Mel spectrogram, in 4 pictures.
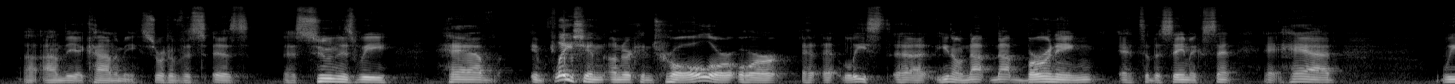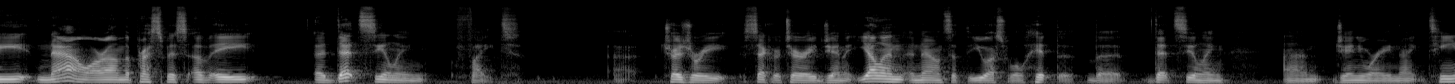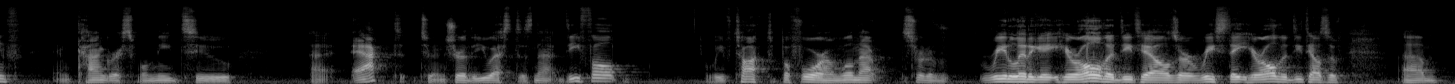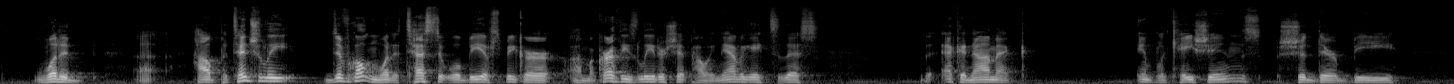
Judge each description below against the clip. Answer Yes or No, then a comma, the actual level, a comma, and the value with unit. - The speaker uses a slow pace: Yes, slow, 130 wpm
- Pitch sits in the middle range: No, low, 105 Hz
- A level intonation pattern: No, average, 4.2 semitones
